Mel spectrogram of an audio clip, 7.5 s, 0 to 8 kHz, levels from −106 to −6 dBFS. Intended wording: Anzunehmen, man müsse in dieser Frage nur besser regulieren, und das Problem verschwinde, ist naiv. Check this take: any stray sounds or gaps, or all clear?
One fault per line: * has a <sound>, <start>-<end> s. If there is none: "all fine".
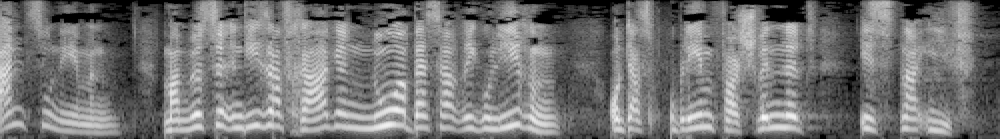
* has a dropout, 4.9-5.0 s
